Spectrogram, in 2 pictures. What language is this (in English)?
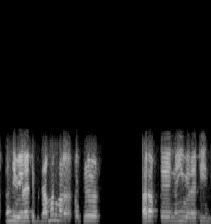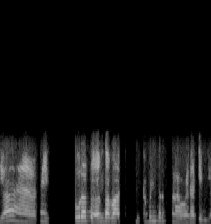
Sindhi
